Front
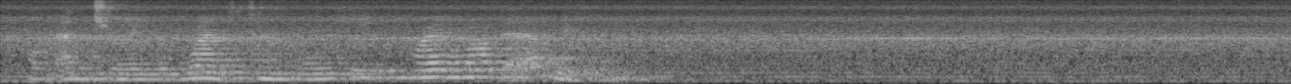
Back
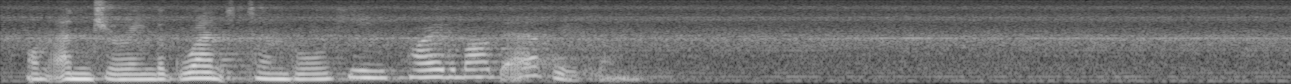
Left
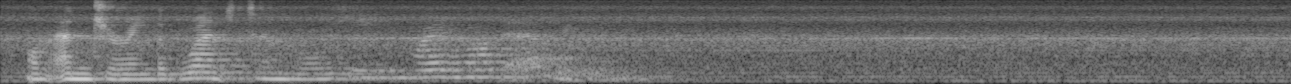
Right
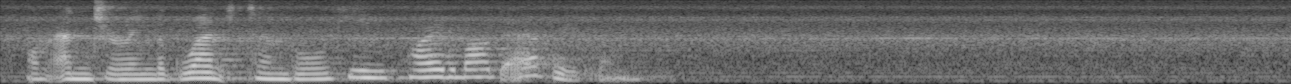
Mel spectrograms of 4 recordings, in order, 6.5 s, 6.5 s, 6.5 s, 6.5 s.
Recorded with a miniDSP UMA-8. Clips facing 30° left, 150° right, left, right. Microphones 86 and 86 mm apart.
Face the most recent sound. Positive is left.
turn(degrees=-110)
